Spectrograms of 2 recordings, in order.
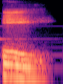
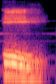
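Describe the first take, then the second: First: The vowel is said the English way. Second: The same.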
